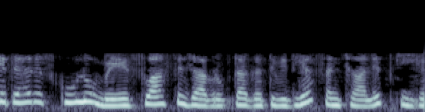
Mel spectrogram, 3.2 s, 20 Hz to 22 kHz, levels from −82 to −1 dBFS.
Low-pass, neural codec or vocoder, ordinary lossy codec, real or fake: 3.6 kHz; vocoder, 22.05 kHz, 80 mel bands, Vocos; none; fake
